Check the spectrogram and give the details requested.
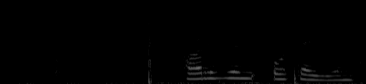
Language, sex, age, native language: Icelandic, female, 9, Icelandic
